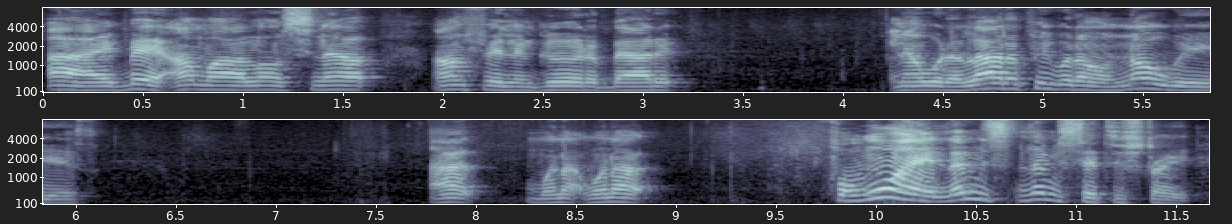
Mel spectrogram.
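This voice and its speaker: A young man from Arkansas with a raspy voice, a music artist telling stories in a casual interview, animated and full of slang. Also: on the high side, measured pace, pauses often. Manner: animated, profane storytelling with slang.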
